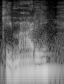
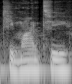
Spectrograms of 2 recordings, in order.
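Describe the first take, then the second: First: No n sound comes before the t. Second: An n sound comes before the t. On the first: This is how the family says it. "we pronounce it Kimati" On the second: This follows the written spelling. "It's spelled Kimanti"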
